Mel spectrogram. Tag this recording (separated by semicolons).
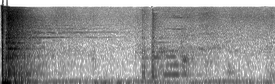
impulse; response; convolution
